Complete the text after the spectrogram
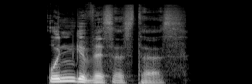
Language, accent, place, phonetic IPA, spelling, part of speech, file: German, Germany, Berlin, [ˈʊnɡəvɪsəstəs], ungewissestes, adjective, De-ungewissestes.ogg
- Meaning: strong/mixed nominative/accusative neuter singular superlative degree of ungewiss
